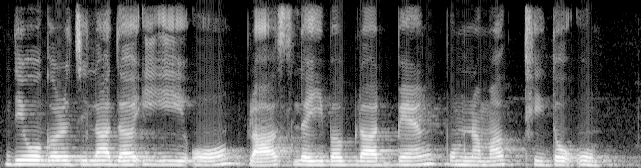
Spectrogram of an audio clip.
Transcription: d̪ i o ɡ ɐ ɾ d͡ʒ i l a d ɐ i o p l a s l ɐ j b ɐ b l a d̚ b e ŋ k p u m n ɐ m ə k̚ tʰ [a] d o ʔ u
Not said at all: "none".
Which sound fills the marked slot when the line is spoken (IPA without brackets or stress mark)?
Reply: i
